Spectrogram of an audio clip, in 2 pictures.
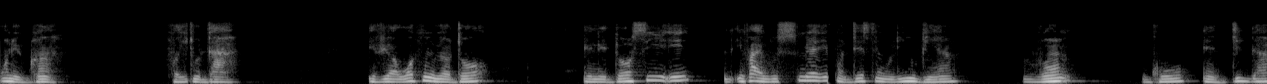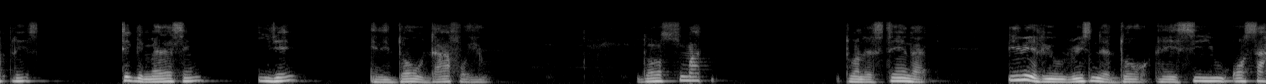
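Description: Speech carried over an AMR wideband (HD Voice) link, with the codec itself adding only light coloration, has two bursts of lost AMR speech frames. At 8.28 to 8.38 s, just before "distance it will", and at 16.07 to 16.13 s, just before "and ley dog", the decoder fills gaps of about 80 ms and 60 ms (roughly four and three 20 ms frames) by repeating the last good pitch and vocal tract settings at falling gain, so the sound sags to near silence within two frames. A spectrogram shows frozen, fading harmonic bands, and the waveform a tapering envelope before speech resumes.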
